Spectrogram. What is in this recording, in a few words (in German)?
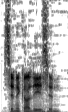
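"Senegalesin", German; pronunciation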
